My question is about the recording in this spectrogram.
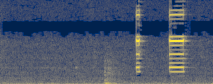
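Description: Ziplevel digital altimeter level's measurement module: a light click of its ZERO button being pressed, then one short electronic beep near the end as the reading is set to zero at the datum point.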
